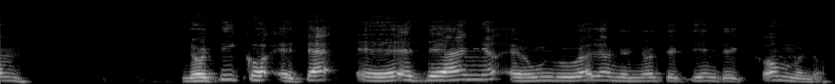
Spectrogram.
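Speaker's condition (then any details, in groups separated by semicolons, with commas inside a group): Cerebral palsy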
